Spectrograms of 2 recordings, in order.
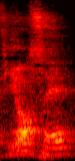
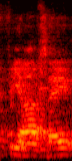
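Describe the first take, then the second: First: It is said with a put-on French accent. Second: It is said with a plain, unaccented pronunciation.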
